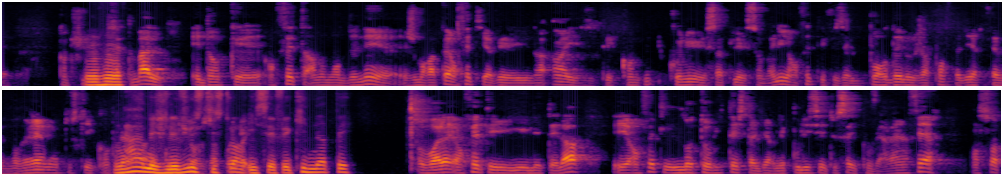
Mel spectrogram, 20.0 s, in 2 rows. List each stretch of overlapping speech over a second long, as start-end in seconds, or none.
11.1-12.5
